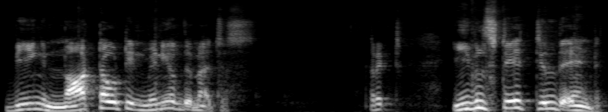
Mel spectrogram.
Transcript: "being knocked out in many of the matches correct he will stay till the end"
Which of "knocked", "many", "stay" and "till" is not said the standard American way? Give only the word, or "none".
knocked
